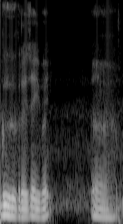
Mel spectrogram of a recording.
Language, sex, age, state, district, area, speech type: Bodo, male, 30-45, Assam, Kokrajhar, rural, spontaneous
